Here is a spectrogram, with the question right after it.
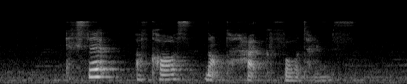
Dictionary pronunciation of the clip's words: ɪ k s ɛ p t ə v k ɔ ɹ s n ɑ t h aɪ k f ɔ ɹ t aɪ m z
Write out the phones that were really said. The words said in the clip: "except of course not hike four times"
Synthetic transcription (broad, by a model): ɪ k s ɛ p t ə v k ɔ s n ɑ t h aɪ k f ɔ t aɪ m s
